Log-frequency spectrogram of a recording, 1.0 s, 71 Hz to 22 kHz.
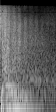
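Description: A grenade blast in Fortnite Season 4 gameplay bursts as one loud, close boom with a deep low rumble that quickly fades over about a second.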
